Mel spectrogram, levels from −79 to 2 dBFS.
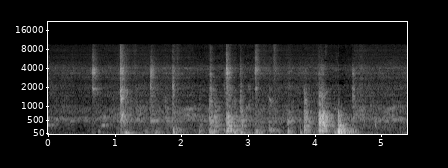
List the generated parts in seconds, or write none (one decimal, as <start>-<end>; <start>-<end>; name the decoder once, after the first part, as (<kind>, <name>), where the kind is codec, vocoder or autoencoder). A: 0.0-2.2 (autoencoder, DAC-VAE); 3.1-4.1; 4.6-5.4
